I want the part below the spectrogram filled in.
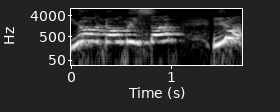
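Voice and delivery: very high, loud put-on yell. Retelling videos where Goggins yells, imitating Goggins yelling. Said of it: "his videos where he's yelling".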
